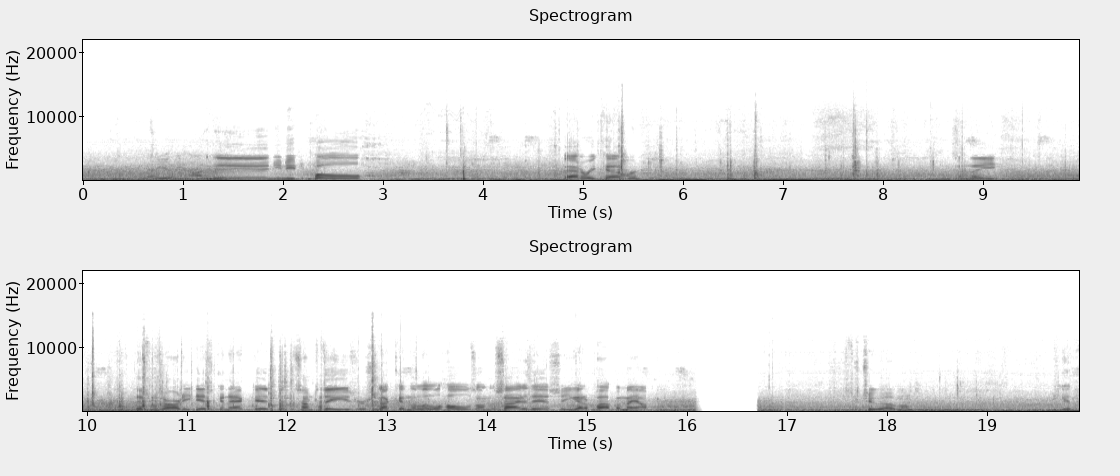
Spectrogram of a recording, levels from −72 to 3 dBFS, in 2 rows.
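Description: At 16.09 to 16.73 s the audio shows a call audio freeze: the last sound is briefly carried on and then goes silent for about half a second. It resumes exactly where it stopped, adding 0.61 s of delay. The likely cause is delayed packets emptying the jitter buffer. At 16.97 to 17.00 s comes a skip ahead, with only a tiny 12 ms gap. Roughly 0.4 s of audio is dropped and the two sides are joined almost directly, so material is lost rather than delayed.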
